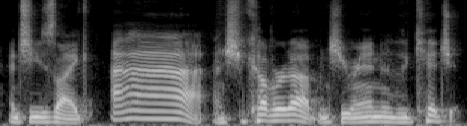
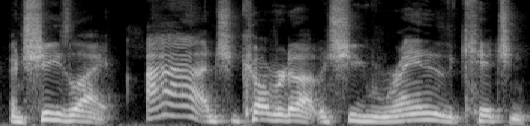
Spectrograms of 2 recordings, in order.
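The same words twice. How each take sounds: First: It is read in the speaker's normal voice. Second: It is read in a put-on imitation voice. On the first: The speaker calls it wrong. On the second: The speaker calls it right.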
